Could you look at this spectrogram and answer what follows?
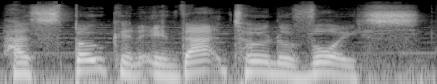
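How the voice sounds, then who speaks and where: A woman's voice: fairly low pitch, unhurried, soft background music. A woman giving casual video game playthrough commentary in a blunt, incredulous manner, often repeating phrases for emphasis.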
